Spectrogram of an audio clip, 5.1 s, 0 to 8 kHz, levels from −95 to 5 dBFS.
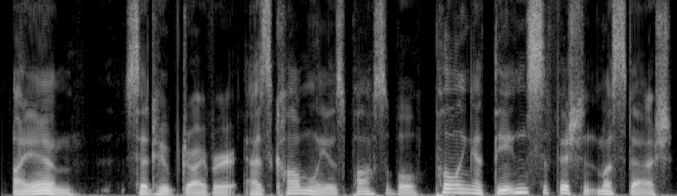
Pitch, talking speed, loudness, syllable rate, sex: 105 Hz, 155 wpm, -20 LUFS, 5.4 syllables/s, male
